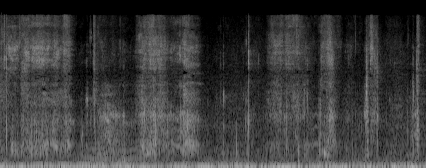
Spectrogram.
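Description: Close-miked mouth sounds of a person biting and chewing chicken meat off the bone, with irregular sharp wet clicks that come thicker in the second half.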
